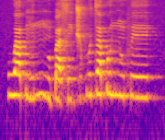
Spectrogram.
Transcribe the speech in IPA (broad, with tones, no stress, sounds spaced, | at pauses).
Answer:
w a˦ ɓ iː˨˦ n ŋ ũ˨ ɓ a˨ s iː˨ d͡ʒ u˦ ɡʷ i˦ t a˦ ɓ o˦ ɲ ũ˦ f eː˦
